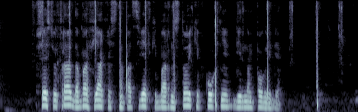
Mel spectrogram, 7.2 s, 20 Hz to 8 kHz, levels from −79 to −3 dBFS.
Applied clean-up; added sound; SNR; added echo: classical method WPE with log-MMSE.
